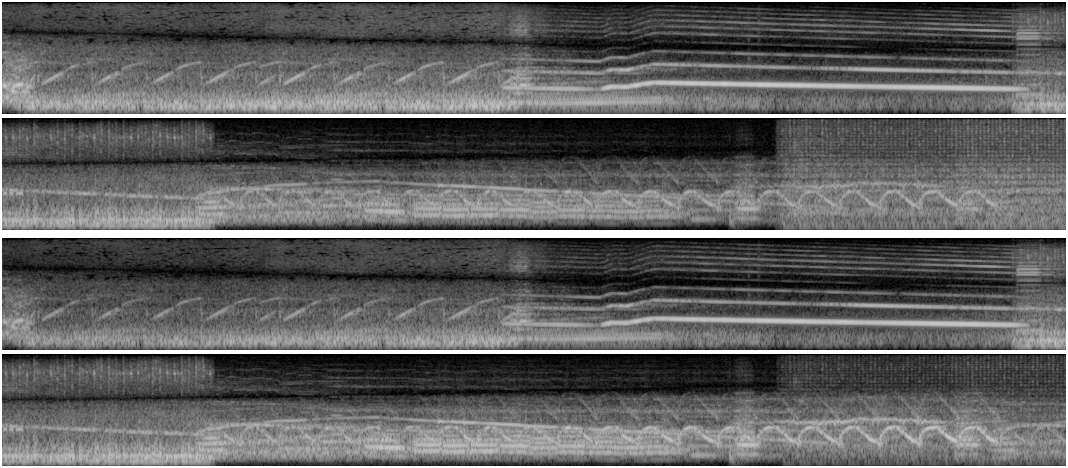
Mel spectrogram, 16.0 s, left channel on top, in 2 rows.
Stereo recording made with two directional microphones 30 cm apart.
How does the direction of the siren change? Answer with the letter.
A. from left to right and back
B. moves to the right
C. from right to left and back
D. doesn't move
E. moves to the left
B.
